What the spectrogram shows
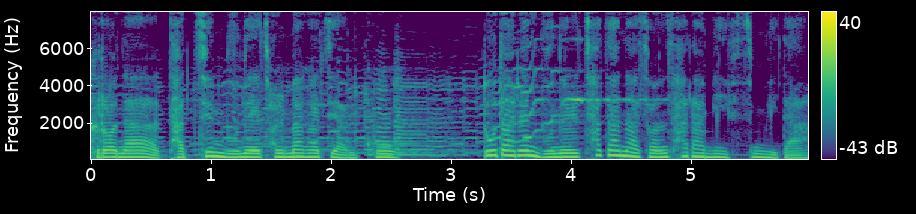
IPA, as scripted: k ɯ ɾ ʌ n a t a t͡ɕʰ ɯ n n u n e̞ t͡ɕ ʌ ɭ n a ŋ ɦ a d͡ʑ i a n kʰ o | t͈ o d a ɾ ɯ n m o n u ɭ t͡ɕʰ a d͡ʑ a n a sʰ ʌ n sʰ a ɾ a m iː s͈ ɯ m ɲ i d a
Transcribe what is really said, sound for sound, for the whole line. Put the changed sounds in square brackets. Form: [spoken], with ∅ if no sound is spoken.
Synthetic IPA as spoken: k ɯ ɾ ʌ n a t a t͡ɕʰ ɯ n [m] u n e̞ t͡ɕ ʌ ɭ [m] a ŋ ɦ a d͡ʑ i a n kʰ o | t͈ o d a ɾ ɯ n m [u] n [ɯ] ɭ t͡ɕʰ a d͡ʑ a n a sʰ ʌ n sʰ a ɾ a m iː s͈ ɯ m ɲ i d a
